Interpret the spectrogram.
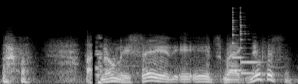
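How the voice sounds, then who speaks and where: An actor playing a courteous, unruffled gentleman lawyer in an old radio drama, polite and measured with slight hesitations. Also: mid-range voice, lively intonation, narrow, tinny audio, lightly acted. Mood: courteous, bemused. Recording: thin, band-limited old radio recording with hiss.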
